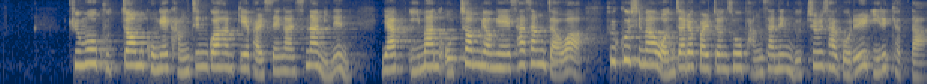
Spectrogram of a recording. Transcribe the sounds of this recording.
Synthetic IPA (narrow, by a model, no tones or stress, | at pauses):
kjumokut͡ɕ͈ʌmkoŋɦe̞kaŋd͡ʑinɡwaɦamk͈e̞paɭs͈e̞ŋɦansʰɯnaminɯn | jaɡ̚imanot͡ɕʰʌnmjʌŋe̞sʰasʰaŋd͡ʑawa | ɸukʰuɕʰimawʌnd͡ʑaɾjʌk̚p͈aɭt͡ɕ͈ʌns̬ʰopaŋsʰanɯŋnut͡ɕʰuɭsʰaɡoɾɯɭiɾɯkʰjʌt̚t͈a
